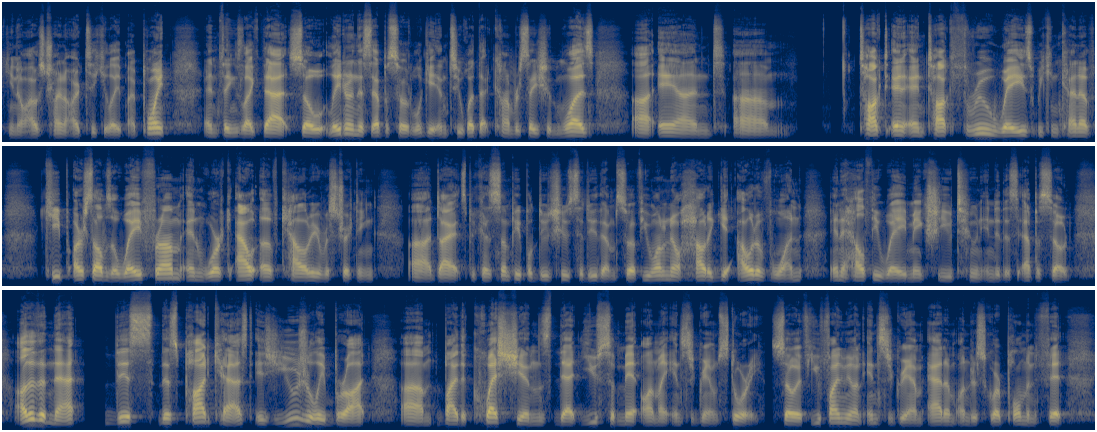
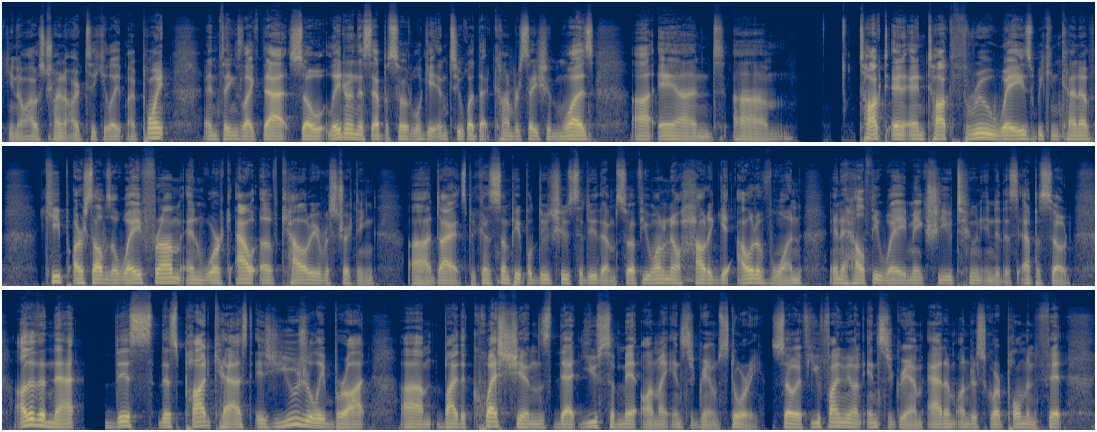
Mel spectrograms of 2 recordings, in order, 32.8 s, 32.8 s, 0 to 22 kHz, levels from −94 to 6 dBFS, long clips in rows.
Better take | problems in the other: second | thin; very; fading below 350 Hz

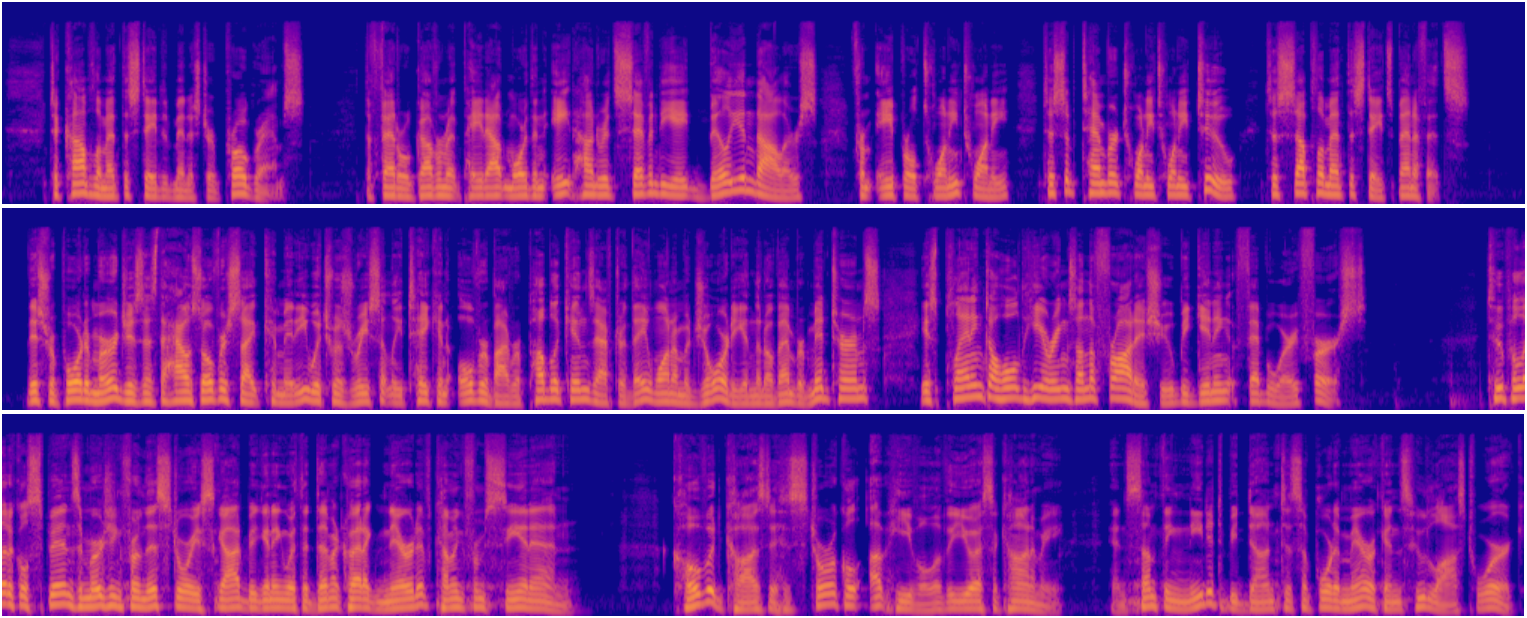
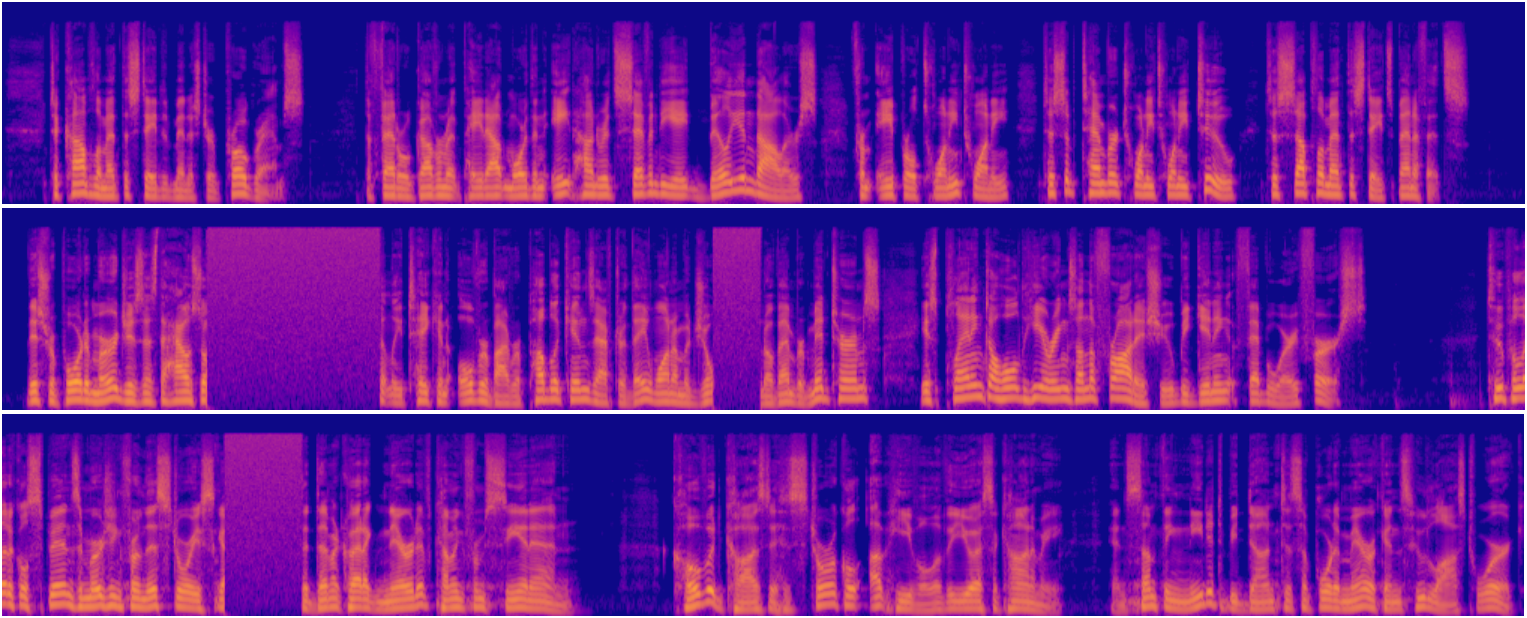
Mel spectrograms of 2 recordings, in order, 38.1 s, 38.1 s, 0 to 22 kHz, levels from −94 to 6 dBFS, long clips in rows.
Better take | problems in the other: first | audio cutting out; filled with static; at 14 s for 1.5 s, at 19 s and at 27 s for 0.5 s

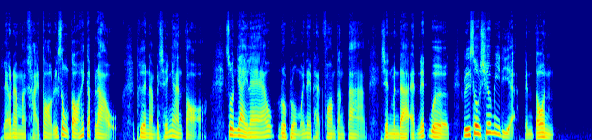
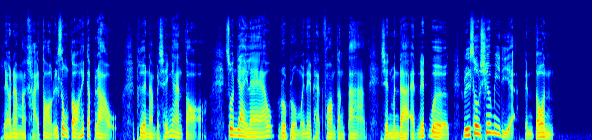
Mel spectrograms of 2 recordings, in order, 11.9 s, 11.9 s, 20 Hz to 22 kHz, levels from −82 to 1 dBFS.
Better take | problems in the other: second | garbled, watery; slightly

